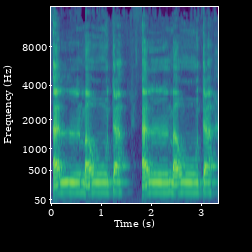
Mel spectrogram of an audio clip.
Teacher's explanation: لأنه جاء بعدها حرف متحرك ميم مفتوحة فقط، ليست مشددة، ولما تكون اللام قمرية يجري فيها صوت فترة زمنية بسيطة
